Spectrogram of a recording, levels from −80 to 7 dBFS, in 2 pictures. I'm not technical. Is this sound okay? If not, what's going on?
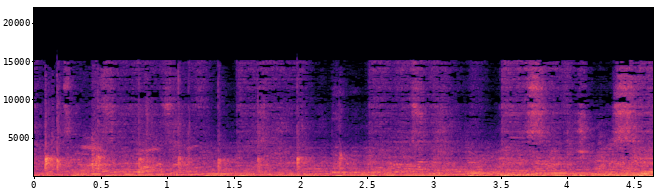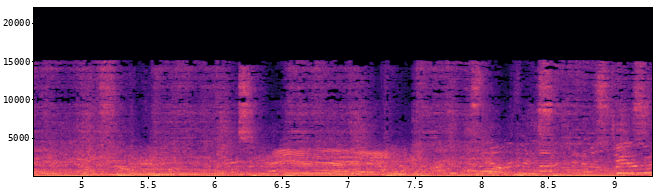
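Yes, this one's fine; nothing in it sounds broken or out of place, so there's nothing to worry about.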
